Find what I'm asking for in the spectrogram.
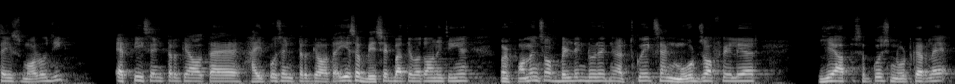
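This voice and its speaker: A man lectures through an exam syllabus at a quick clip. He rattles off technical topic lists and mixes in terms, his voice sitting a little higher than most men's. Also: darkish tone. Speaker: exam coaching director.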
